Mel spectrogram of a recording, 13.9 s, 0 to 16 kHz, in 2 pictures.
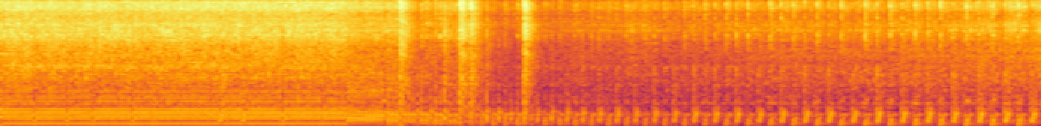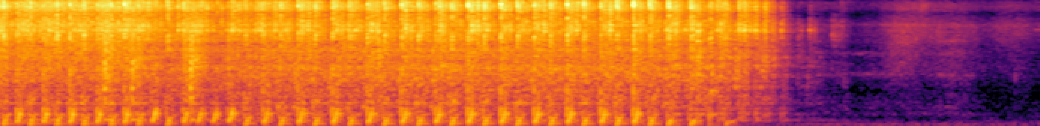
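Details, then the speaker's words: Predator 212 single-cylinder engine carburetor jet test: catches and stumbles unevenly as revs fall, then cuts out; leaning out on deceleration, to be rejetted up to 98 main jet. "as you can hear we've got some lean out when it comes down we're gonna up it to the 98 jet"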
